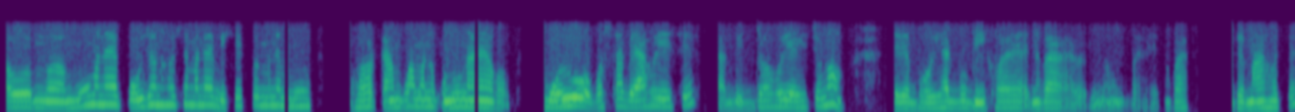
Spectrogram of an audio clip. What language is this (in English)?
Assamese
